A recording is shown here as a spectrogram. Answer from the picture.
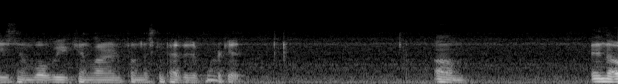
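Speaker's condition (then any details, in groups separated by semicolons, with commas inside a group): No condition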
